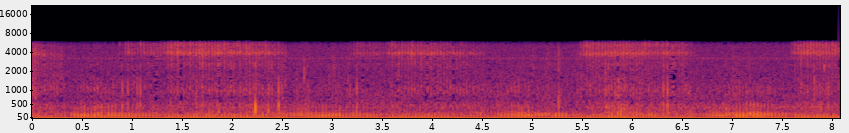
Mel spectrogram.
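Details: Close, steady purr from a house cat: deep buzzing rumble rising and falling in roughly two-second cycles, breathy upper hiss marking alternate phases.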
